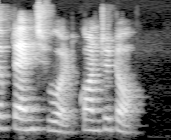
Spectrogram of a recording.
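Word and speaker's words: contretemps: means against contra and this temps here which is pronounced as to right this temps means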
